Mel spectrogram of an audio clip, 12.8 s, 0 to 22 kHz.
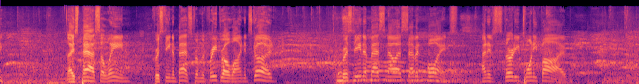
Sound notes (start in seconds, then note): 5.4 cheering; 11.7 cheering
